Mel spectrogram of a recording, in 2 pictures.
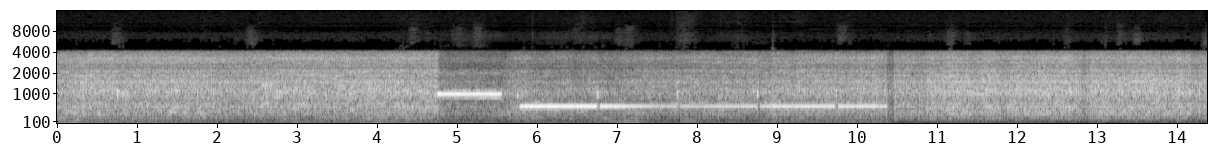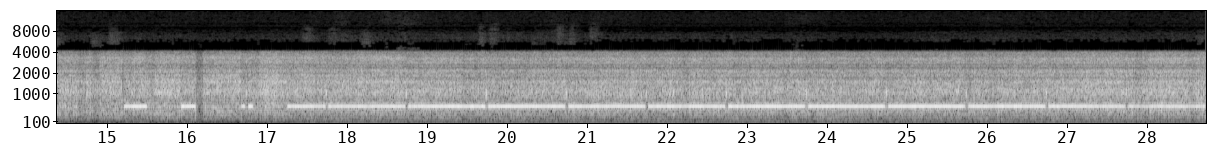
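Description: Malahit-clone SDR receiver playing the WWV time-signal station in AM through its speaker, with shortwave static hiss. About five seconds in a 1 kHz minute tone sounds for under a second, then a steady 600 Hz tone runs over the static. The tone drops out for a few seconds while the receiver is retuned from 10 MHz to 20 MHz.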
